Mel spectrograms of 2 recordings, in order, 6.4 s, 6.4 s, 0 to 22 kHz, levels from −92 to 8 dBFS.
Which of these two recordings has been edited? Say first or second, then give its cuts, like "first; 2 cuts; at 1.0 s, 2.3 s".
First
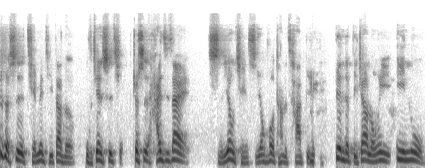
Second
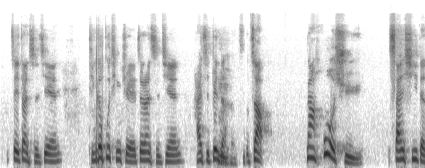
first; 2 cuts; at 1.9 s, 4.9 s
